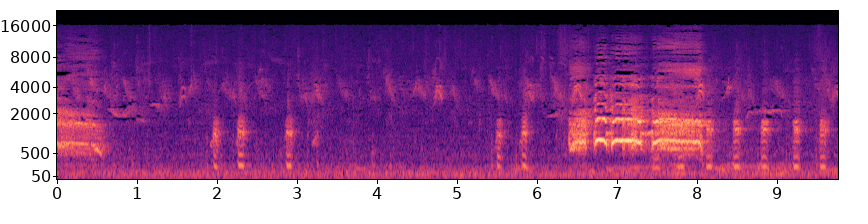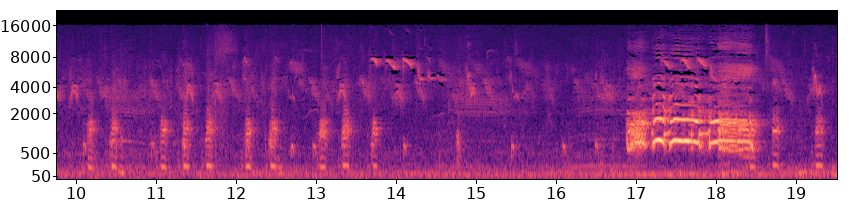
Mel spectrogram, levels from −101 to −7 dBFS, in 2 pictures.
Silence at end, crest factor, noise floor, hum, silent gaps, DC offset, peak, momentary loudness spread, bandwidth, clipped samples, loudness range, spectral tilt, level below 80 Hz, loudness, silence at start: 0 s; 20 dB; -47 dBFS; none; none; under 0.1%; -8 dBFS; 27 LU; 16.5 kHz; under 0.1%; 19 LU; -2.5 dB/octave; -52 dBFS; -22 LUFS; 0 s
